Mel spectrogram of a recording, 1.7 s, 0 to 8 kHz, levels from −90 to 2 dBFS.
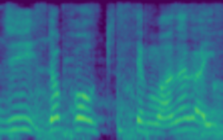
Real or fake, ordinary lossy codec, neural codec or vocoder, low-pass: fake; none; codec, 16 kHz, 8 kbps, FreqCodec, smaller model; 7.2 kHz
